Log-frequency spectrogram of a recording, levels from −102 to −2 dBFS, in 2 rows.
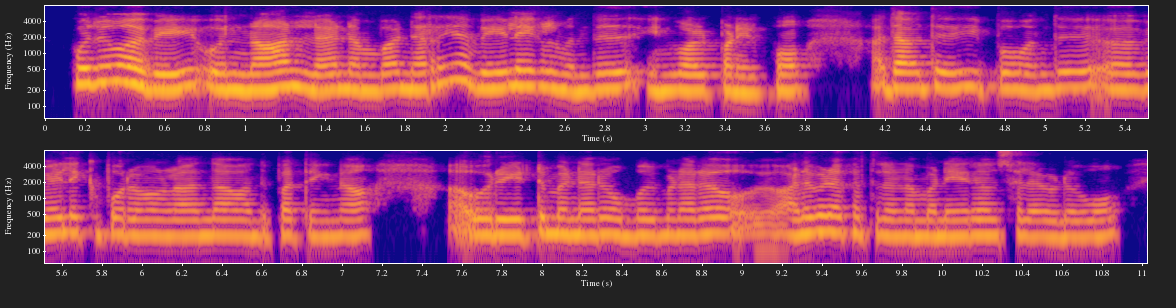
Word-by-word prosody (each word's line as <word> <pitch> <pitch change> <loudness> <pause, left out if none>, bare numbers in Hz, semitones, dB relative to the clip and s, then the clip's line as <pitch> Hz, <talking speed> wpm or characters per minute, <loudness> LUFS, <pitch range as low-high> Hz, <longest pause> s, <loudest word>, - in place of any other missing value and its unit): பொதுவாவே 265 -6 +6 0.2
ஒரு 210 -1 +4
நாள்ல, 215 +1 +5 0.2
நம்ப 200 0 +1
நெறைய 270 +9 0
வேலைகள் 225 0 +3
வந்து 195 +3 0 0.2
இன்வால்வ் 195 0 +1
பண்ணியிருப்போம். 195 +1 0 0.4
அதாவது 220 0 +2 0.2
இப்போ 215 0 -4
வந்து 205 +3 -2 0.4
வேலைக்கு 220 0 -3
போறவங்களா 200 -2 -3
இருந்தா 200 0 -2
வந்து 195 0 -6
பார்த்தீங்கன்னா, 195 -1 -4 0.6
ஒரு 205 0 +1
8 215 +3 -3
மணி 205 -1 +1
நேரம், 210 +1 -2
9 200 0 -3
மணி 205 - -3
நேரம் 215 +1 -1 0.3
அலுவலகத்தில 220 -2 -1
நம்ம 190 0 -2
நேரம் 200 +1 -2
செலவிடுவோம். 190 0 -5
205 Hz, 150 wpm, -24 LUFS, 195-220 Hz, 0.6 s, பொதுவாவே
